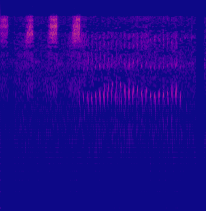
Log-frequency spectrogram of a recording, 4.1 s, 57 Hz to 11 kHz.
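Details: Barn owls at a nest box watched by camera at Starr Ranch on 14 February 2011, female feeding owlets as the male delivers prey: three harsh hissing bursts, then a fast run of about twenty clicking, twittering notes before a sudden break.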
